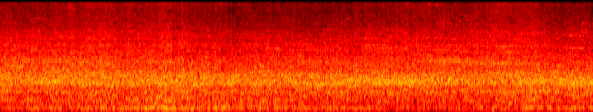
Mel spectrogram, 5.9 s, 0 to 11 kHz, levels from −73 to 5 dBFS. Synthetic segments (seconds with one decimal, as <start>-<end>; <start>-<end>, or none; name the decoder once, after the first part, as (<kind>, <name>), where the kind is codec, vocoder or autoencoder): 1.6-2.5 (vocoder, WaveNeXt); 4.4-4.9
